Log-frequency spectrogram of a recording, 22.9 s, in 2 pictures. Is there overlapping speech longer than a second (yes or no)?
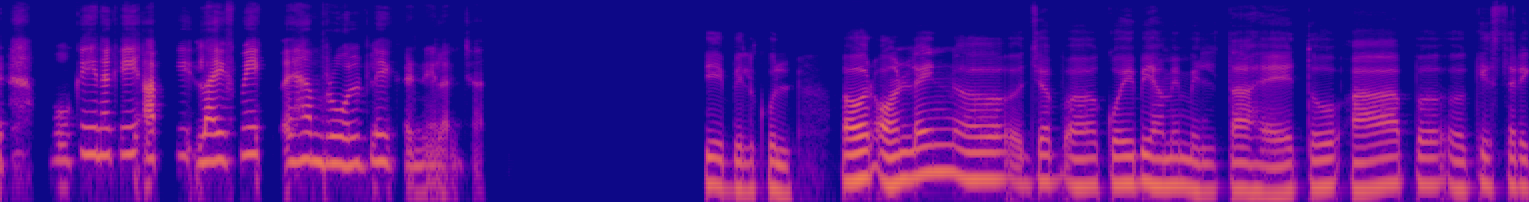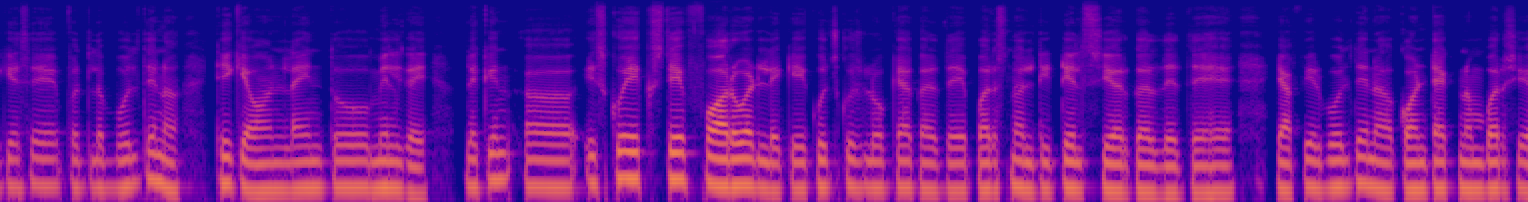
no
